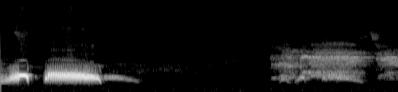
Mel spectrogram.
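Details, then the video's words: Decoy spotted dove used to provoke wild doves. One phrase begins with a short wavering note and continues as a long steady low coo, followed by a pause and faint, softer murmuring. "chim cu gáy mồi bài bản thúc gù kích bổi xiêng gáy theo cả ngày"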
